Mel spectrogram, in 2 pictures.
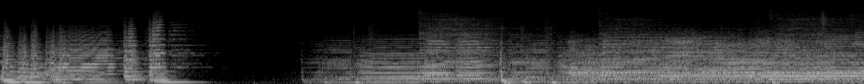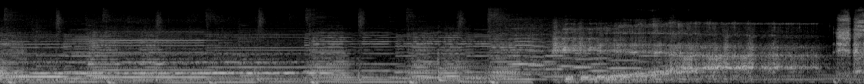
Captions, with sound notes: [HORN BLASTING] - HEH HEH HEH HEH!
